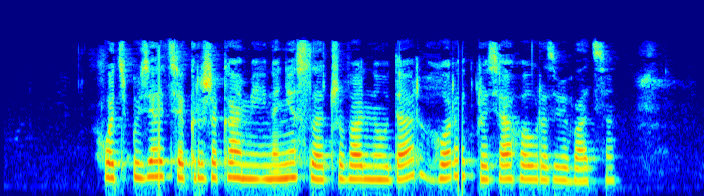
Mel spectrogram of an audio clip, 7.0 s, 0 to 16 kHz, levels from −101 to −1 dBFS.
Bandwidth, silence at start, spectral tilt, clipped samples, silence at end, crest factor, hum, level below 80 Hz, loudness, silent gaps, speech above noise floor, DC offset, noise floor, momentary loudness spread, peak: 8.2 kHz; 0.95 s; -4 dB/octave; under 0.1%; 0.55 s; 18 dB; none; -72 dBFS; -29 LUFS; none; 53 dB; under 0.1%; -82 dBFS; 6 LU; -12 dBFS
